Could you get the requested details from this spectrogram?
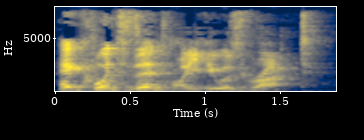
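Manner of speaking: normal talking voice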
